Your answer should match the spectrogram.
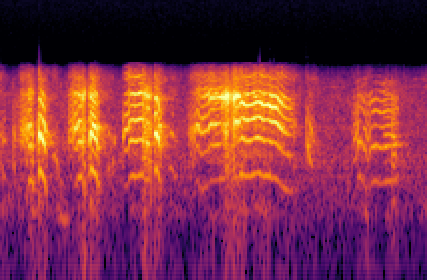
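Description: Young infant crying: three short cries in quick succession, then a longer wail about two seconds in, and a brief last cry near the end.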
